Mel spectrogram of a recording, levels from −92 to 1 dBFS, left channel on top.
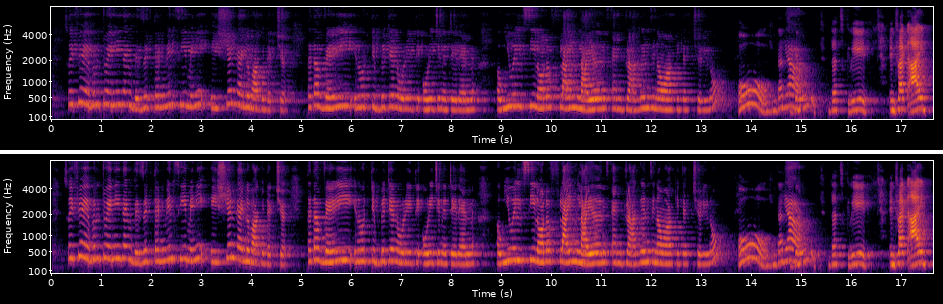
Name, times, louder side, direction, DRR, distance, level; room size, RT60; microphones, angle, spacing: voice 1, 0.0-13.4 14.6-15.1, right 2 dB, 80° right, 0.9 m, -34 dB
voice 2, 13.7-15.1 15.5-17.5, equal, 5° right, 0.5 m, -31 dB
14.0 x 14.0 x 5.9 m
head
